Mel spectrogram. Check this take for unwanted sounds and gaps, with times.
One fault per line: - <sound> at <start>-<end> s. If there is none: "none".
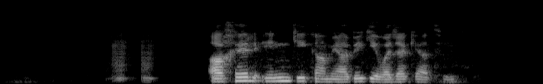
- throat clearing at 1.0-1.6 s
